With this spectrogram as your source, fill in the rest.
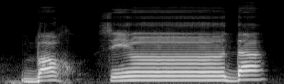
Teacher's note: تنوین کے بعد دال ہے، دال حروف اخفا میں سے ہے، تو یہاں پر اخفا یعنی غنہ کر کے پڑھیں گے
